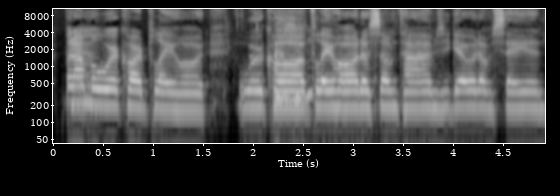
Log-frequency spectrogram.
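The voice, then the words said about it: New York accent. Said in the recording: “my accent from New York has progressed immensely since season one”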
